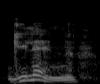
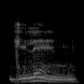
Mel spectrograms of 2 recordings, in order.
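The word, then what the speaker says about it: Ghislaine: French origin and in French it can be pronounced either gilen or Jen but in British as is the case for her her first name is generally pronounced Gillan Maxwell g g Maxwell gillain Maxwell Max God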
